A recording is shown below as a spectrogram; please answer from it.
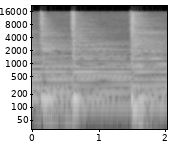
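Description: Acoustic guitar strummed, with three firm strokes spaced about half a second to a second apart and the chords ringing on between them.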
